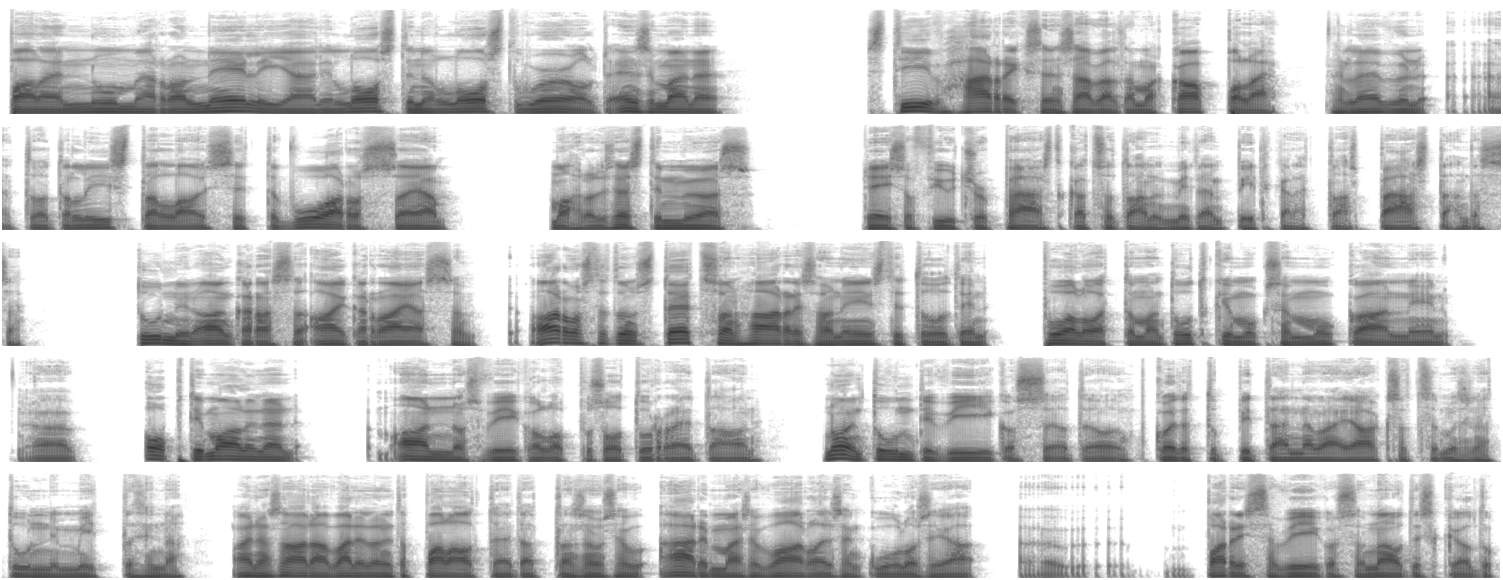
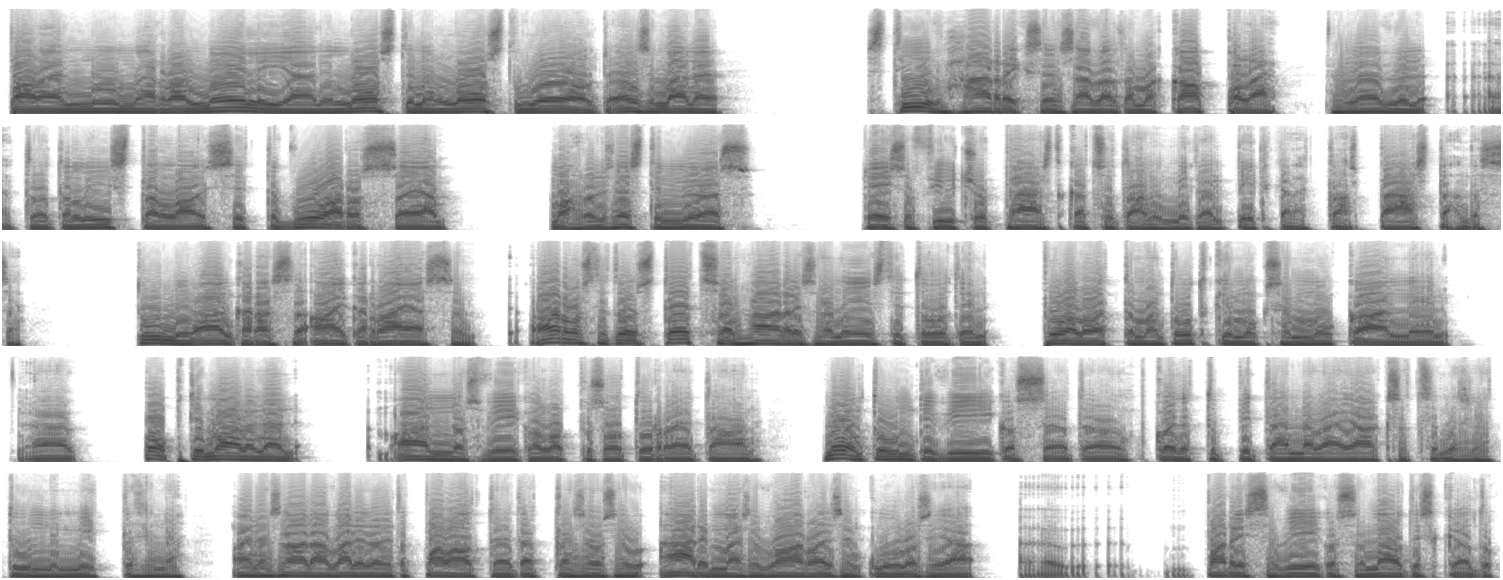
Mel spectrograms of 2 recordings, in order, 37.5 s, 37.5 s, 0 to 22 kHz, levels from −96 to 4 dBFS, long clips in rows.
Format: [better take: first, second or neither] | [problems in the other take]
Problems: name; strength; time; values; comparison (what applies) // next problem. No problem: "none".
first | distortion; heavy; 26% of the sound clipped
